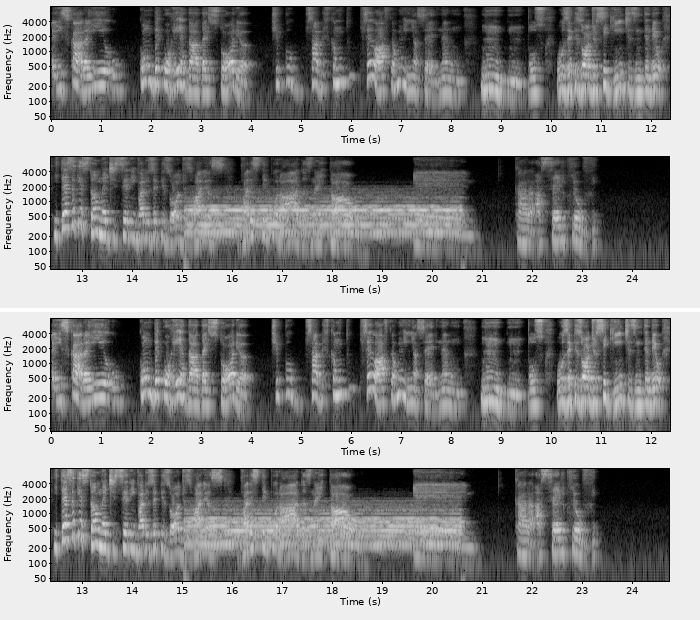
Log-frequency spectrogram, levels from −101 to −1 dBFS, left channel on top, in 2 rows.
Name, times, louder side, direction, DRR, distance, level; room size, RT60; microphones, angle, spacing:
voice 1, 0.0-1.5 1.8-4.0 4.4-15.8 16.1-18.6 19.6-20.9 21.7-23.3, right 3 dB, 40° right, 1.0 m, -30 dB
sound 1, 15.0-20.6, left 2 dB, 60° right, 1.2 m, -27 dB
8.5 x 6.6 x 2.6 m
head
